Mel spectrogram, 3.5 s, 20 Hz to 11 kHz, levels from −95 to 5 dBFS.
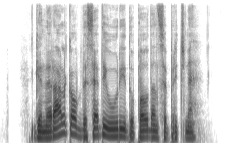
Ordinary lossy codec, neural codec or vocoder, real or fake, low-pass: none; vocoder, 44.1 kHz, 128 mel bands every 512 samples, BigVGAN v2; fake; 9.9 kHz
